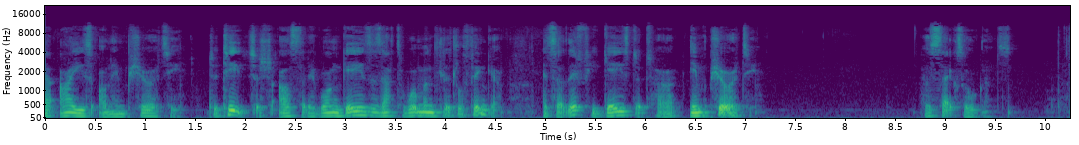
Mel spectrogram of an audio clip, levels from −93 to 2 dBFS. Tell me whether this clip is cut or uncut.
cut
